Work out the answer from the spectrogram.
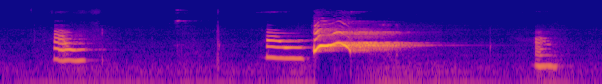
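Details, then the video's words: A pet dog making noise: four short tonal whines or yips at irregular spacing, the third longer with a bright start that slides downward and fades, over a faint steady low hum. "My Dog Is making noise"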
